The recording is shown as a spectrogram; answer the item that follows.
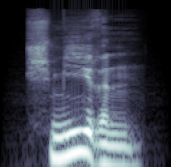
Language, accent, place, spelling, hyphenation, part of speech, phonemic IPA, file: German, Germany, Berlin, schmieren, schmie‧ren, verb, /ˈʃmiːɐ̯n/, De-schmieren.ogg
- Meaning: 1. to smear, to spread (a cream or similar substance across across a surface) 2. to butter (bread, etc.) 3. to grease, to oil, to lubricate 4. to bribe 5. to scribble, to scrawl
